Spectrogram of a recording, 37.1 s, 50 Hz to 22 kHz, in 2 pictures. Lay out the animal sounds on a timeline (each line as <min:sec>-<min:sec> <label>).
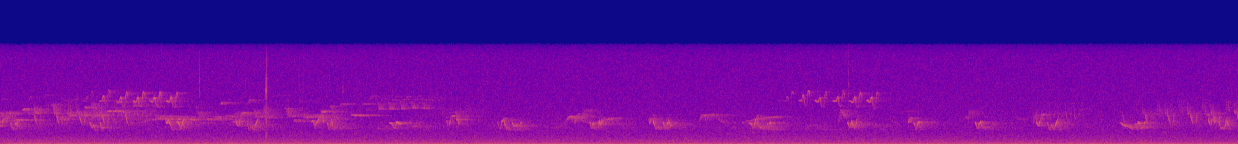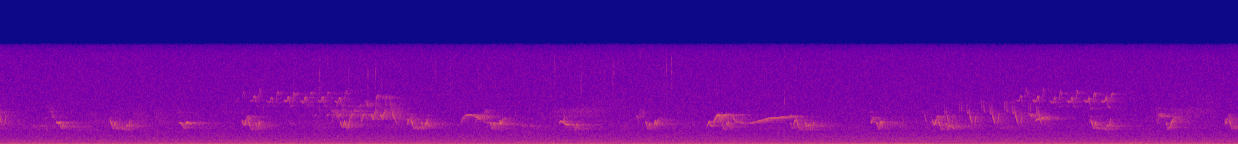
0:00.0-0:06.6 Winter Wren (Troglodytes hiemalis)
0:00.0-0:25.2 Red-eyed Vireo (Vireo olivaceus)
0:01.4-0:03.1 Black-and-white Warbler (Mniotilta varia)
0:08.4-0:09.5 Eastern Wood-Pewee (Contopus virens)
0:10.5-0:11.9 Eastern Wood-Pewee (Contopus virens)
0:11.6-0:13.6 Black-and-white Warbler (Mniotilta varia)
0:16.8-0:19.0 Ovenbird (Seiurus aurocapilla)
0:22.2-0:23.8 Black-and-white Warbler (Mniotilta varia)
0:23.3-0:24.6 Chestnut-sided Warbler (Setophaga pensylvanica)
0:25.3-0:26.4 Eastern Wood-Pewee (Contopus virens)
0:25.6-0:37.1 Red-eyed Vireo (Vireo olivaceus)
0:29.1-0:30.9 Eastern Wood-Pewee (Contopus virens)
0:32.3-0:34.4 Ovenbird (Seiurus aurocapilla)
0:33.5-0:35.7 Black-and-white Warbler (Mniotilta varia)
